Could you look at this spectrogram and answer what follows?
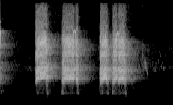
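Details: Calling male black francolin gives three loud, rough, grating bursts. The last is split into two quick pulses, followed by a faint trailing note against a quiet background.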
